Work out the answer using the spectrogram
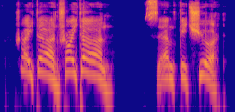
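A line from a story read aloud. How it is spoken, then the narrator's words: Shouted retort. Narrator (Russian): крикнул я ему в ответ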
